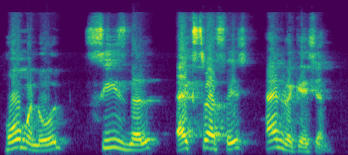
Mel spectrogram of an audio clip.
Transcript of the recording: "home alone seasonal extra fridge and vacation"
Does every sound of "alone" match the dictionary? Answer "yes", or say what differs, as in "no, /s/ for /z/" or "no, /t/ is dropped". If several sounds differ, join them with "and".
no, /n/ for /l/ and /l/ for /n/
